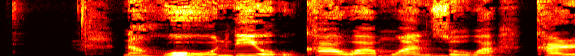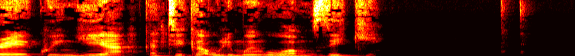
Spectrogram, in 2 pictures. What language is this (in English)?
Swahili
